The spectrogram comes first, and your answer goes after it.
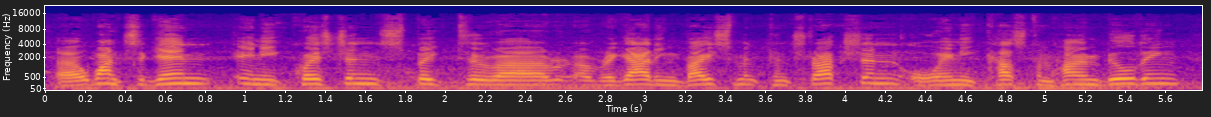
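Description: A middle-aged Australian man giving a casual, halting walkthrough of an outdoor building site, filled with ums and uhs. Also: sits high, slight background noise. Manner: plain-spoken, many ums and uhs, halting restarts. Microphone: handheld phone camera.

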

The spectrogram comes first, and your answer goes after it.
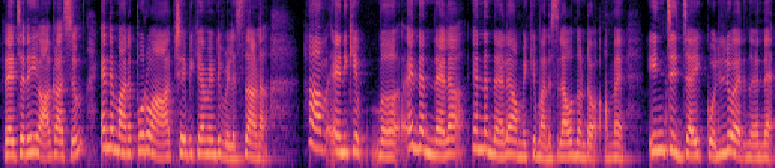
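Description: A woman's voice: mid-range voice, moderate pace, close to an everyday voice. A woman doing a heartbroken father. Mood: grieving. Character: heartbroken middle-aged father, tearful, pleading.

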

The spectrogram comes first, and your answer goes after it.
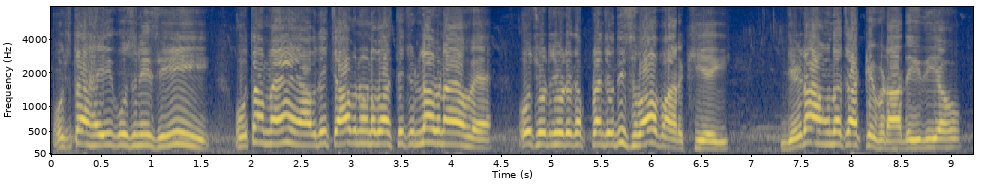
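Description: A sly, fraudulent village holy man, played by a man in a homespun family drama, speaking with a Malwai Punjabi accent. His voice sits fairly high, and he smooths things over in a placating tone. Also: quick pace. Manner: soothing, placating, calls others child.

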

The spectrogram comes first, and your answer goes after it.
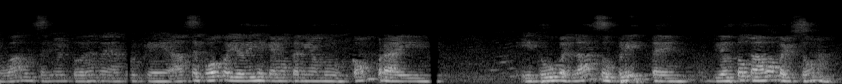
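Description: A woman's voice: low-pitched, mellow, slight background noise. A woman giving a church testimony, earnest and praising God between memories. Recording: echoey, from far off the mic.

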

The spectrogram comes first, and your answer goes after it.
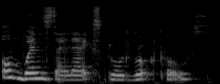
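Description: A young English woman, a primary school teacher, reading a picture book aloud to children with lively voices for the characters. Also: a little high, normal speed, vocal fry, background noise.

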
